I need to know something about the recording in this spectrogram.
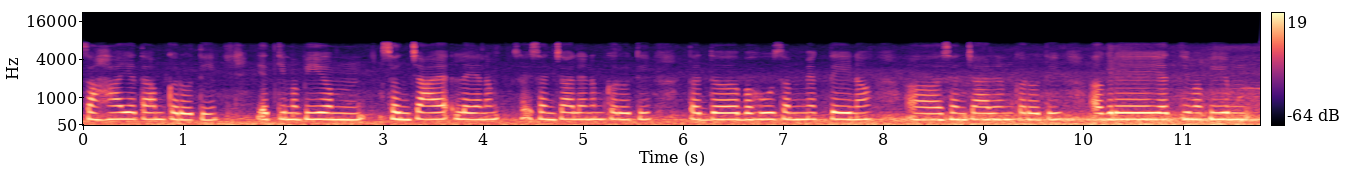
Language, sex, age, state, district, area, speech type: Sanskrit, female, 18-30, Maharashtra, Wardha, urban, spontaneous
